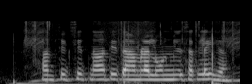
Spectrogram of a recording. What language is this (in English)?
Magahi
